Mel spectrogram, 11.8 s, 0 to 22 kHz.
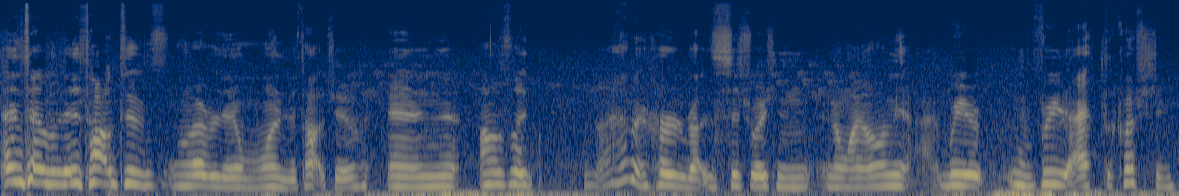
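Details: Dysarthria in a 40-year-old woman with athetoid cerebral palsy, full-body involvement with quadriplegia, moderate-to-severe physical involvement, GMFCS level 3/4, who uses a power wheelchair and a walker.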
